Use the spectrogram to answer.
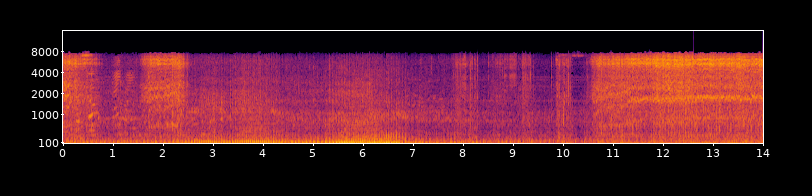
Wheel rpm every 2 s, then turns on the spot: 50, 20, 0, 0, 10, 140, 230.
8-10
